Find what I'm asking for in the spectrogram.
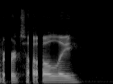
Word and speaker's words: Bertoli: Hi, I'm Ben Bertoli. Just like the pasta sauce, only with one less L. Not that that affects pronunciation.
